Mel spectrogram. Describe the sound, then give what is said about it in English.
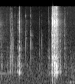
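A few small plastic clicks and ticks lead up to one loud, sharp snap as the wings of a Buzz action figure from Toy Story spring open, then a couple of faint rattles afterward. No one speaks. “The wings pop open.”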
